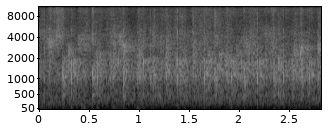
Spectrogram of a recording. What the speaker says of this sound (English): a big round of applause for the speakers and the panelists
